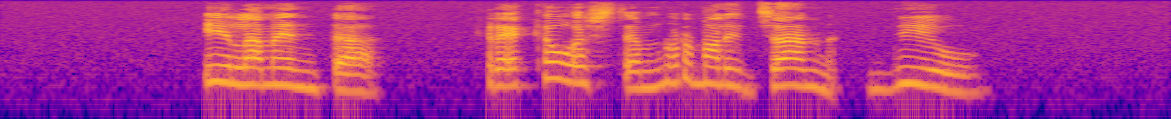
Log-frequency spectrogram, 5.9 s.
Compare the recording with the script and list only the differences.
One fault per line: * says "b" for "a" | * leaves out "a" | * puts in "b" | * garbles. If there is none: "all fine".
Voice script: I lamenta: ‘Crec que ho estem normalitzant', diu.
all fine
